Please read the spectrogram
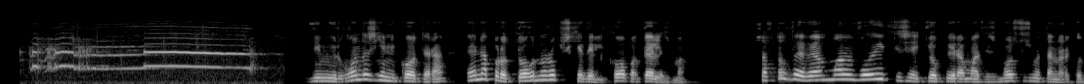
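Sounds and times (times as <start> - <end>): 
rooster crowing: 0.2 - 2.9
speech: 3.1 - 7.0, 7.6 - 10.8.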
